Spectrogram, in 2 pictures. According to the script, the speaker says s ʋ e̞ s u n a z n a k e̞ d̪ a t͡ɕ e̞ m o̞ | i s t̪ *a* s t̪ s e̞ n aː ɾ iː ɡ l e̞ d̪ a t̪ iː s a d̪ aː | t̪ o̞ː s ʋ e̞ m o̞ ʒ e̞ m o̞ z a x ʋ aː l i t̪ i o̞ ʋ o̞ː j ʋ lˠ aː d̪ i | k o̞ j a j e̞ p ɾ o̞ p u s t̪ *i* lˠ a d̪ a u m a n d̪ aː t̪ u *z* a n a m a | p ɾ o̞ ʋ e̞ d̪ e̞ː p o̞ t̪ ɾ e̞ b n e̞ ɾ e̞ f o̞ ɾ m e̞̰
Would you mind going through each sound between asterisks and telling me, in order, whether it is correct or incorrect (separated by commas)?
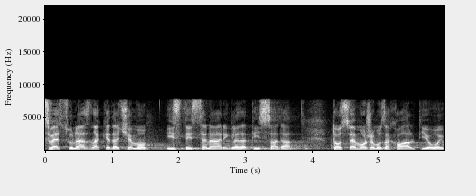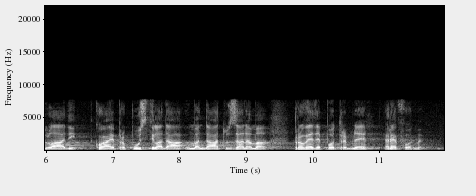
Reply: incorrect, correct, correct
